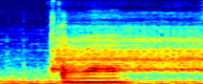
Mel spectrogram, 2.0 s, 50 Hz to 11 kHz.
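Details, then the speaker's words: 1970s GE-type vintage alarm clock cassette player radio: the motor kicks in with a short rising whir, then a steady rough drone. The cassette drive mechanism makes a horrendous abnormal noise, cause unclear. "oh no no something not right in there that doesn't sound good"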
